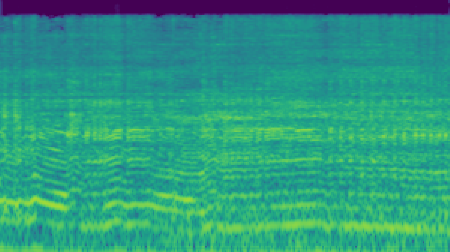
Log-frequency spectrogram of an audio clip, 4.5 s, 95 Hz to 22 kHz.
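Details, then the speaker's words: 1984 Yamaha IT200 two-stroke dirt bike, ridden after an earlier air leak was patched with gasket maker: pitch sags and surges instead of pulling cleanly. Rider suspects an air leak or running out of fuel. "wasn't doing this before feels like we're running out of fuel definitely an air leak"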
